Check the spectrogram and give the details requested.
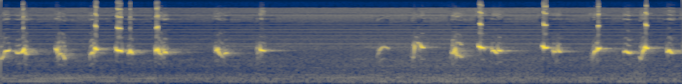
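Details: Trucukan, the sooty-headed bulbul, champion bird, in a burst of quick whistled and slurred notes, a pause of about a second, then another rapid chattering phrase of bright whistles with rising and falling inflections.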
